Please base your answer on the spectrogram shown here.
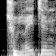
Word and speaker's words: Tualatin: Josiah Lake, freshman guard from Tualatin, Oregon. South of Portland. Is that the correct way to pronounce that, Sure.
